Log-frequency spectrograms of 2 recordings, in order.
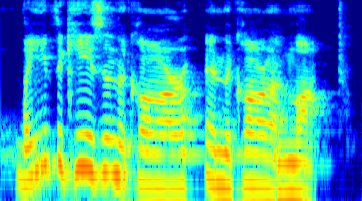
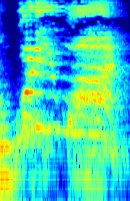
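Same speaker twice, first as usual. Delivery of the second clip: high, frantic yell through the door; panicked high-pitched shout at an intruder; scream. Retold or imitated. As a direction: scream it in alarm, pitch shooting way up. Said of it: "I scream".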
